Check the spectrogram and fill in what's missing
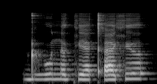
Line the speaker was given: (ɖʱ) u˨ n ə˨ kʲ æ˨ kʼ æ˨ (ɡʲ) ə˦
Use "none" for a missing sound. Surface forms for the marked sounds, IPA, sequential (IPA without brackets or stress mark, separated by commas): ɖʱ, xʲ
